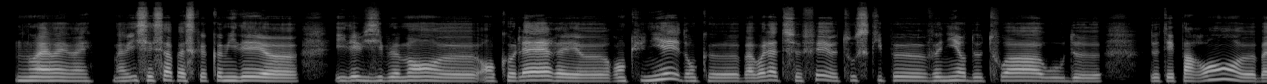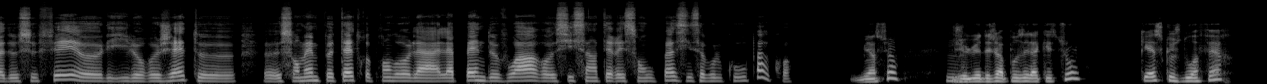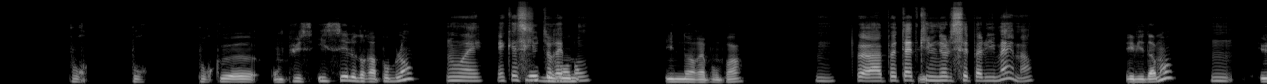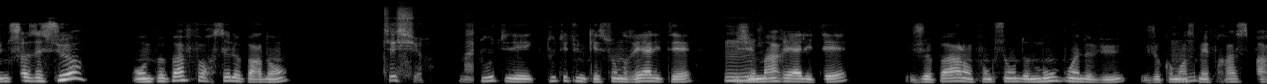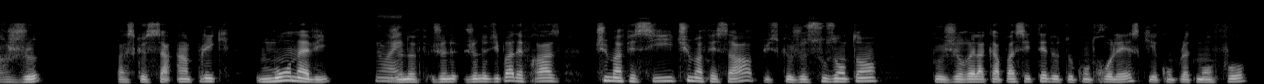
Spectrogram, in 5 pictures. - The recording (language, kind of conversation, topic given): French, podcast, Comment reconnaître ses torts et s’excuser sincèrement ?
- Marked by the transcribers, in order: other background noise; stressed: "mon"; stressed: "je"; stressed: "mon"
